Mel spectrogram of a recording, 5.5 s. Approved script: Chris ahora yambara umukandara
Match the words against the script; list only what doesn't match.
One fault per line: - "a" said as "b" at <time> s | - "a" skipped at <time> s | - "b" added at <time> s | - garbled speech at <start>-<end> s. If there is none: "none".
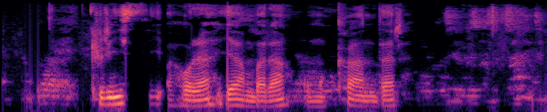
none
